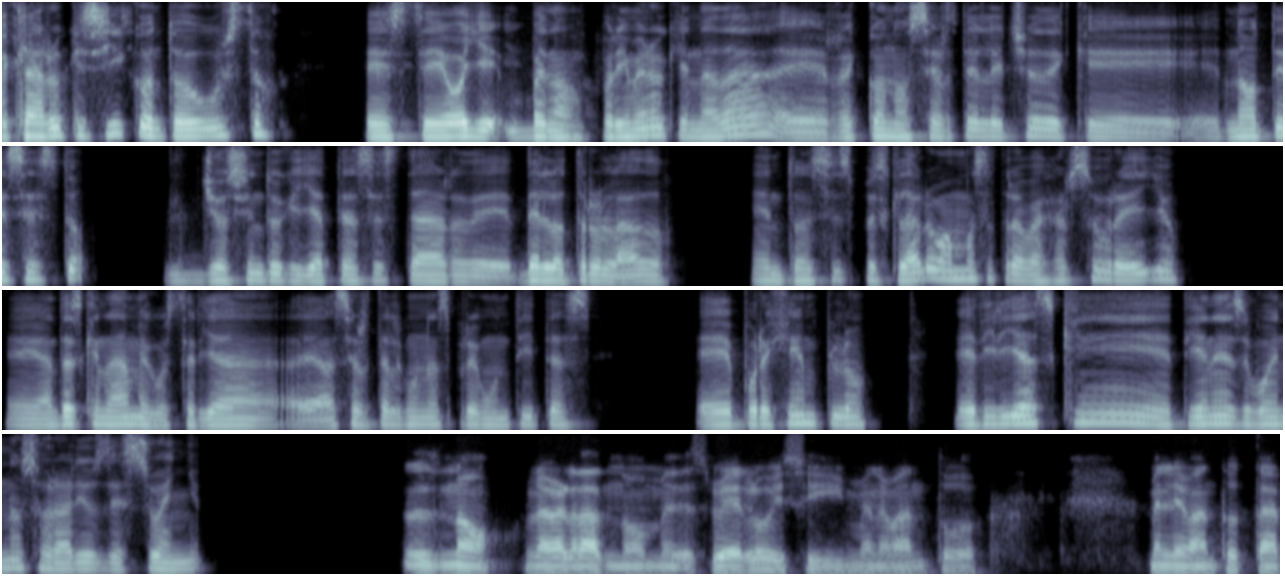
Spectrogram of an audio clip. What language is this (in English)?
Spanish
